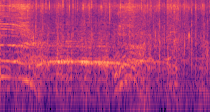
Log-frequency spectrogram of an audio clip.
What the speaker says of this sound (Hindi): जरा हाथ उठाकर तालियों की गूंज में बताइए कि आप तैयार हैं।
